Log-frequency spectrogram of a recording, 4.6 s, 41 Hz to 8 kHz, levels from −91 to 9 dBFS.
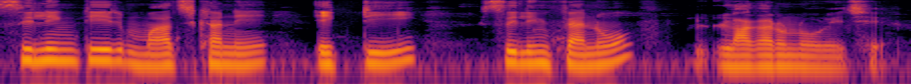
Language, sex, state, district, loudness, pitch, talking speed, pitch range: Bengali, male, West Bengal, Alipurduar, -21 LUFS, 145 Hz, 90 wpm, 130-155 Hz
